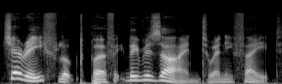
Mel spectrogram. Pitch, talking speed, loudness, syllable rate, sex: 145 Hz, 150 wpm, -17 LUFS, 5.2 syllables/s, male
